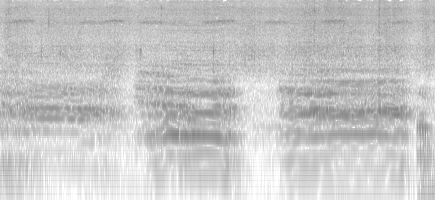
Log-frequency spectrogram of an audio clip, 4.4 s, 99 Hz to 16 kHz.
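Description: Cattle in Far Cry 5 lowing in long, loud, drawn-out moos, three calls in a row, close by and clear with no talk over them.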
